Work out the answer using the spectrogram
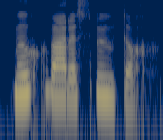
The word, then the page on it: muc-mhara sputach: gaelic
